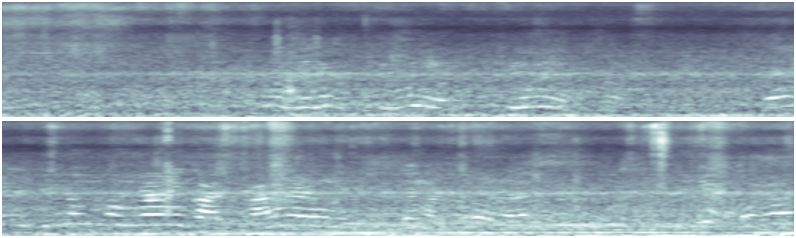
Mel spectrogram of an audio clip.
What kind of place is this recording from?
residential area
